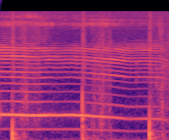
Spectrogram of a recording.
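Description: A young boy cries at dawn in a house, from the second floor, in one long, steady, high-pitched wail that sags slightly in pitch, broken by three sharp catches of breath, with no talking.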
